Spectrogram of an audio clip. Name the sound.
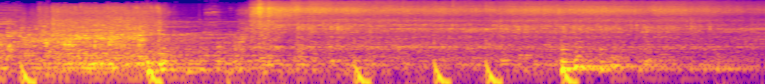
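shower running water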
